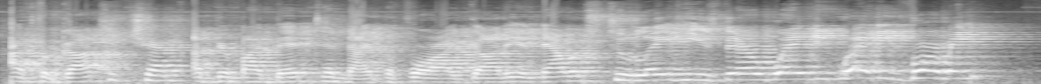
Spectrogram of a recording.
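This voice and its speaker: A woman's voice: medium pitch, a little fast, a bit bright, echoey room, natural voice. A woman voicing a frightened, dramatic young schoolboy from a storybook, with exclaiming, breathless delivery. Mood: scared, urgent.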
